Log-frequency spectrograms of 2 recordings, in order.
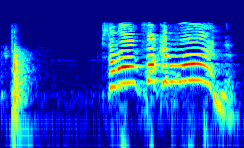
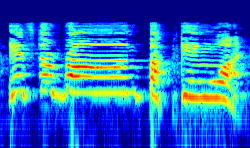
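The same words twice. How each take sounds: First: Much higher, louder, slow shriek of rage; furious shout. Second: Loud, higher, slow seething complaint; angry. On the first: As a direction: scream it, losing it completely. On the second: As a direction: grind it out, building anger. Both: Real, not acted. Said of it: "I was in a moment of anger".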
